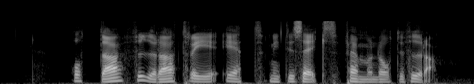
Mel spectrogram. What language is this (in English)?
Swedish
